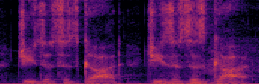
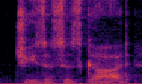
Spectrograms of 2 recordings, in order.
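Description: First: Hushed whisper, chanting it; whispered mantra. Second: Said in the usual way. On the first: Retold or imitated. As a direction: breathe it like a secret mantra. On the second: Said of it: "John ... is like".

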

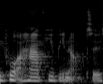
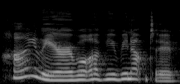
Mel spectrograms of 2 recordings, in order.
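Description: First: Said in the usual way. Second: Polite host greeting, a bit higher and louder; stiff interviewer voice. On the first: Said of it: "but actually". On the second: Pretend. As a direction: play the formal interviewer. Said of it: "It's a bit like".

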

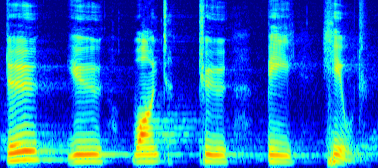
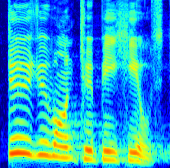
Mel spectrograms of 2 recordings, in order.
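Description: First: Slow, simple, every word separate; Jesus asking the beggar simply, slow and clear. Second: Asked straight out, loud; Jesus putting the question firmly to the man, loud and direct. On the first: Shown as a demonstration. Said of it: "even with my Scottish accent, I think you could hear every word". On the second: Retold or imitated. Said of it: "Jesus actually says to him".

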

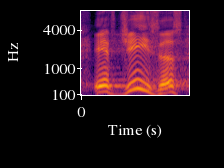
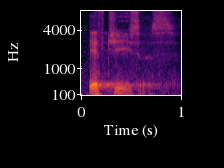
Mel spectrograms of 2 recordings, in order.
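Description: First: "if Jesus" shouted high and loud with a rising lift; proclaimed if. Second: "If Jesus" dropped low and soft, almost to himself; hushed if. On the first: Preacher crying the question to the church, ringing proclamation. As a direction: call out "if Jesus" to the back row. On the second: Preacher musing on the question, hushed aside. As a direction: breathe "If Jesus" quietly. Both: Shown as a demonstration. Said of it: "to ask if Jesus".

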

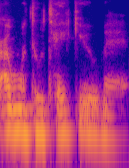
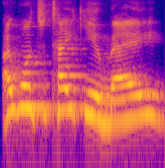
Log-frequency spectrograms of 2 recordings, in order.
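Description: First: Low, soft, badly faked British accent. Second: Higher, louder mock Cockney; Cockney accent. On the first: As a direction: murmur it in a poor British accent. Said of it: "That's my bad British accent". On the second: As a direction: belt it out in a put-on Cockney accent. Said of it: "No, that's my Cockney".

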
